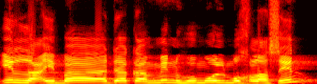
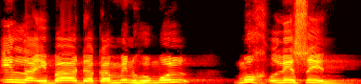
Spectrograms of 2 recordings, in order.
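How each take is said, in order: First: The last word has an 'a' vowel: mukhlasin. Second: The last word has an 'i' vowel: mukhlisin. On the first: Those whom God has purified and chosen. "membaca mukhlasin" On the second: Those who themselves devote worship sincerely to God. "dibaca illa ibadaka minhumul mukhlisin"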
